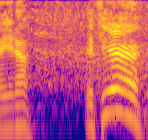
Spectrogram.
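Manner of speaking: normal talking voice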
